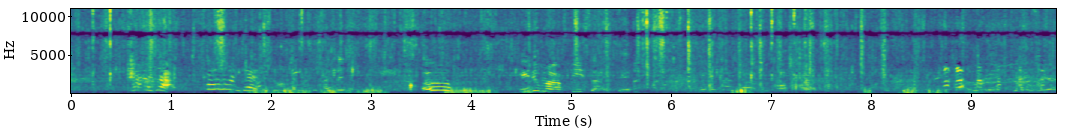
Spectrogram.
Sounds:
outside, rural or natural, horse, speech, animal

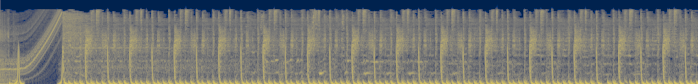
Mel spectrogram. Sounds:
music

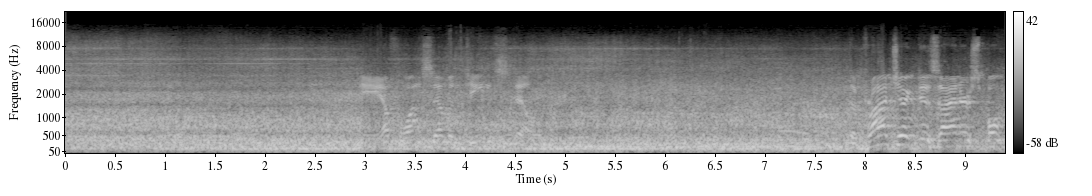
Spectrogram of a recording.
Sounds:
aircraft, aircraft engine, speech, vehicle, airplane

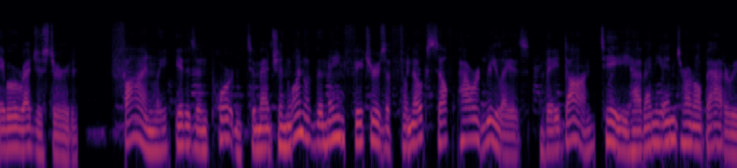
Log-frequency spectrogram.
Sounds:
sidetone, speech

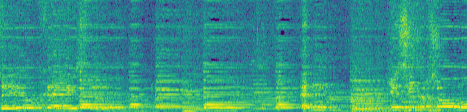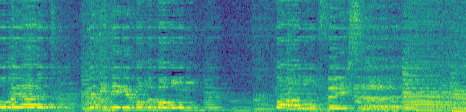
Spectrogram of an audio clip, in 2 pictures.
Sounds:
music

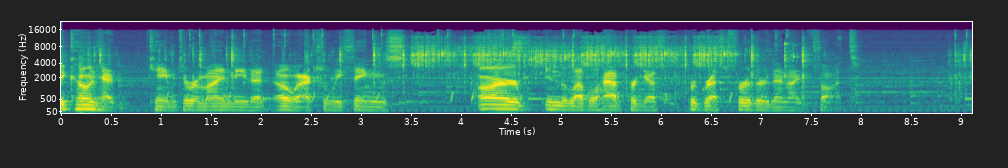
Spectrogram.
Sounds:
speech, music

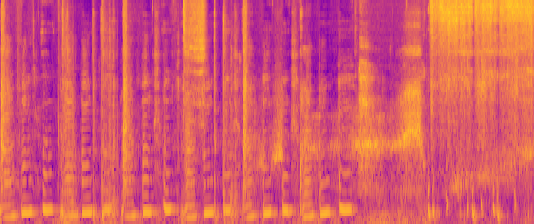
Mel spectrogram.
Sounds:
music, scratching (performance technique)

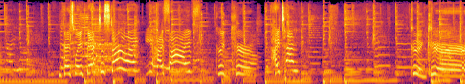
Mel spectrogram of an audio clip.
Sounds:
music, speech

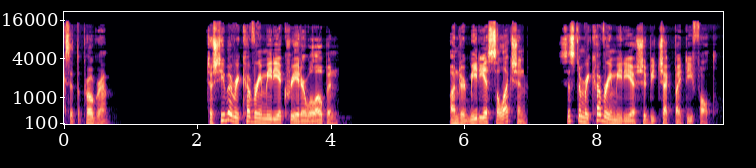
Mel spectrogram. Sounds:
speech

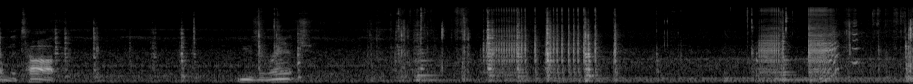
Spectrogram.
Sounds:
speech, door

